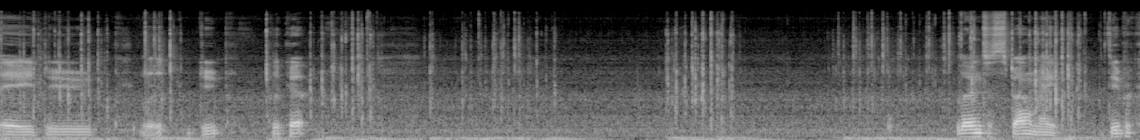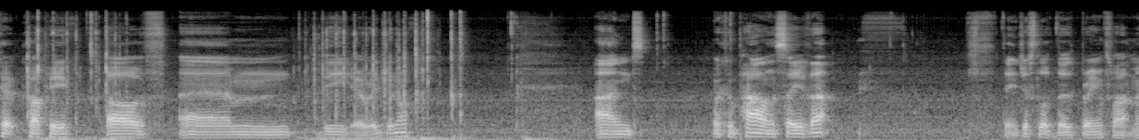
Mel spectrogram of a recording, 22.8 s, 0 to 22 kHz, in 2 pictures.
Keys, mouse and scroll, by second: 1.5 BackSpace, 4.4 BackSpace, 17.0 Return.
